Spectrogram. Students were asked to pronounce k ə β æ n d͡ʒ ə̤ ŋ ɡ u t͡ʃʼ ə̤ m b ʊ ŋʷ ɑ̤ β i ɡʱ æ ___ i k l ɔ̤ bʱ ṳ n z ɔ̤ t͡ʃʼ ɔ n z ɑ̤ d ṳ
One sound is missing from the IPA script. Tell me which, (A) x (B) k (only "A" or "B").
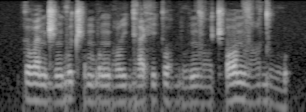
A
